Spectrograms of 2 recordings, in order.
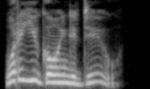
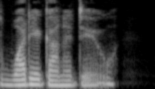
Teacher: The T in what connects to the R creating wada.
